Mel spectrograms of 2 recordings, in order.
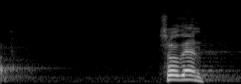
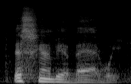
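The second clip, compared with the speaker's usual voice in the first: much lower, much softer, fast and defeated; weary groan; 14 semitones lower, 10 dB quieter, faster than usual. Retold or imitated. Pastor telling his wife it'll be a bad week, low defeated mumble. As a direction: sag into a beaten mumble.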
